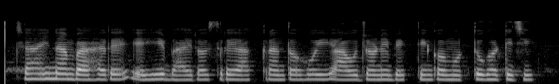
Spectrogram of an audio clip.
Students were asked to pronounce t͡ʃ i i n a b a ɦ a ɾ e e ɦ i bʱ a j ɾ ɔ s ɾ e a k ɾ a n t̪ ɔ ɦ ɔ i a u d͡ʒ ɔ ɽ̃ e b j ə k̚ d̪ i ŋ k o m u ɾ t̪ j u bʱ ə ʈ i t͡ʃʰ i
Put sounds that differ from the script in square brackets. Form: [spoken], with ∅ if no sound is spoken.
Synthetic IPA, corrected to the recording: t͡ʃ [a] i n a b a ɦ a ɾ e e ɦ i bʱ a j ɾ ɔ s ɾ e a k ɾ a n t̪ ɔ ɦ [o] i a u d͡ʒ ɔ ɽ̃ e b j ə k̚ [t̪] i ŋ k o m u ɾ t̪ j u [ɡʱ] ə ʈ i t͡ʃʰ i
